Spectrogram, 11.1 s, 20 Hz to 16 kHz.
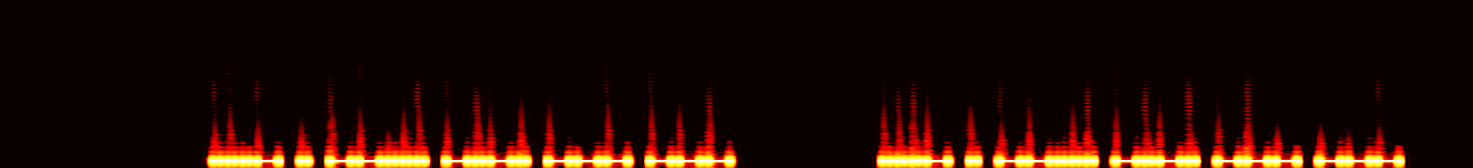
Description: Morse code, heard as a keyed tone, about 22 wpm, 700 Hz. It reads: VE7COO VE7COO
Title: DXCC-100 Call Signs - 6 Characters - Repeated 3x - 22wpm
